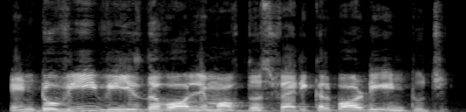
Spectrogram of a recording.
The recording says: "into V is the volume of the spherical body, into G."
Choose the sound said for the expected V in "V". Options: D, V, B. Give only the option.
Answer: V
